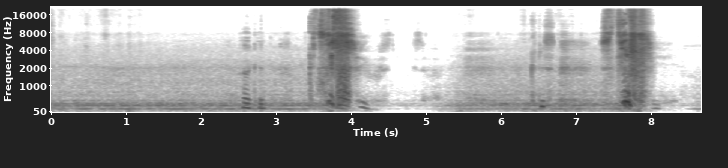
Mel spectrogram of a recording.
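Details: Man's two forceful sneezes, each with a quick in-breath and a loud explosive burst, over steady room noise; fresh sneezes from one of several sessions.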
